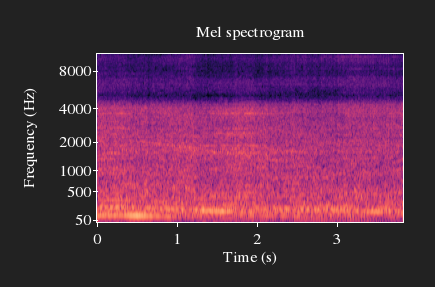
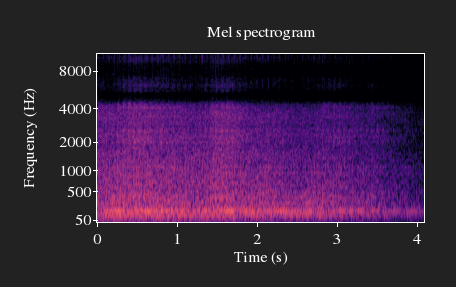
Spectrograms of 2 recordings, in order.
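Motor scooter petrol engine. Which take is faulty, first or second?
first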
